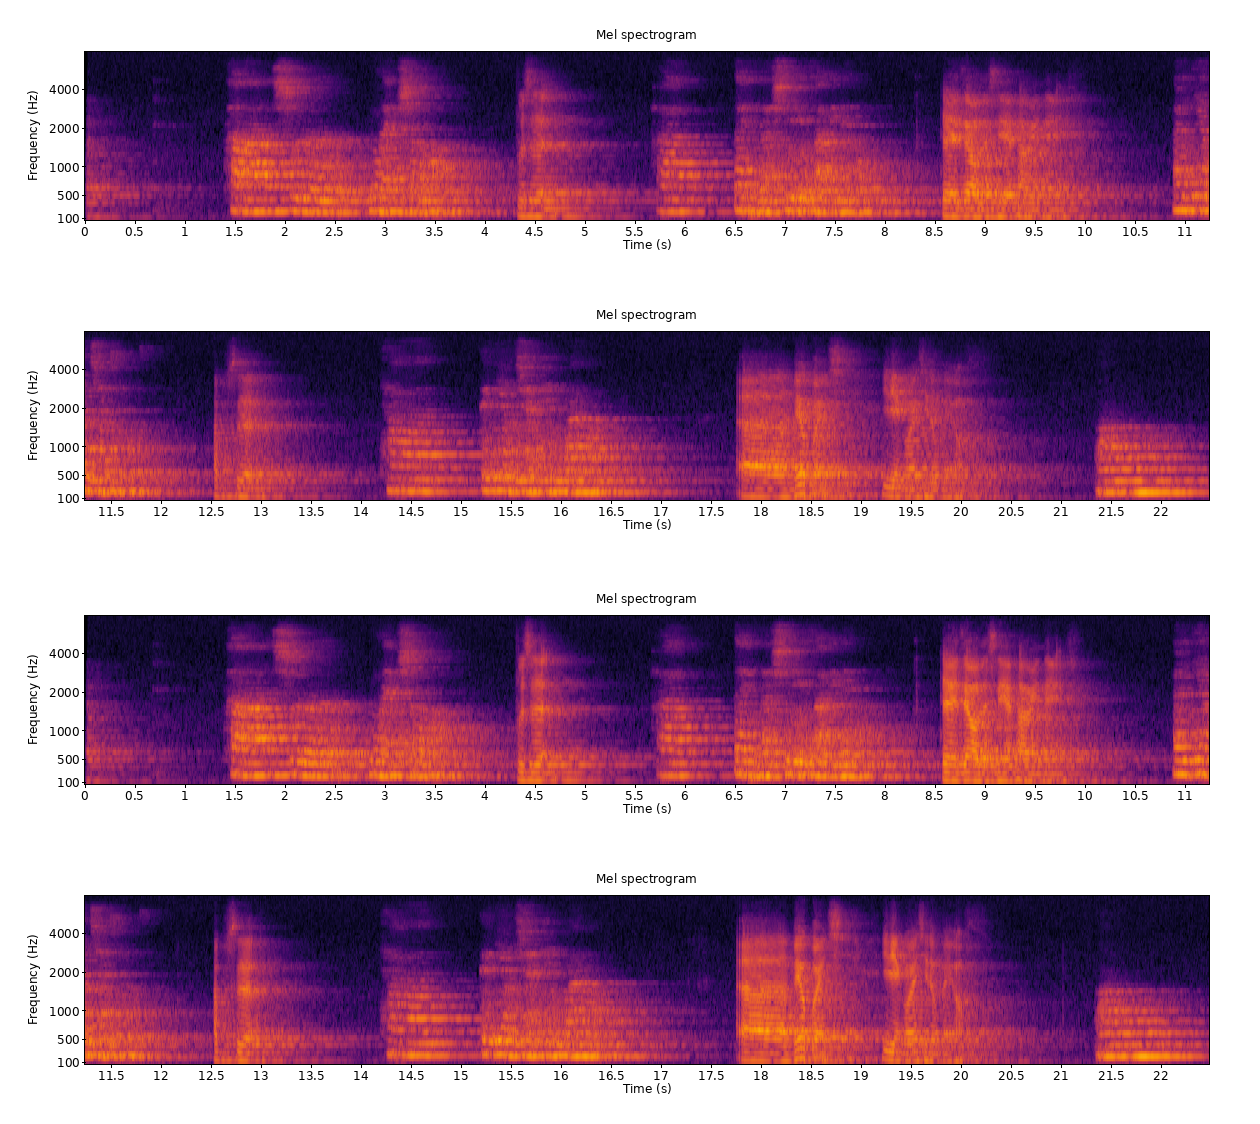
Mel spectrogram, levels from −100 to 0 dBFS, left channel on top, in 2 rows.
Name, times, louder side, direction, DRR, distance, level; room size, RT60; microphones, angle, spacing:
voice 1, 1.4-2.6 2.8-3.6 5.7-6.0 6.5-7.8 10.9-11.7 14.2-14.7 15.2-16.4 21.3-22.1, right 1 dB, 10° right, -13 dB, 1.8 m, -28 dB
voice 2, 4.3-4.7 8.6-9.9 12.5-13.0 17.7-20.1, right 2 dB, 30° right, 5 dB, 0.5 m, -28 dB
7.9 x 3.5 x 5.0 m, 2.2 s
head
